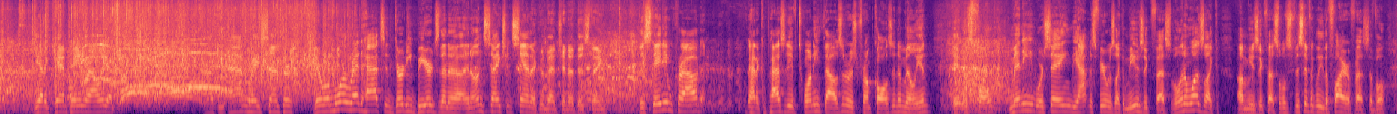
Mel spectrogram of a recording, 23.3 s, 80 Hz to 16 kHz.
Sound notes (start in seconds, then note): 6.3 cheers and applause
